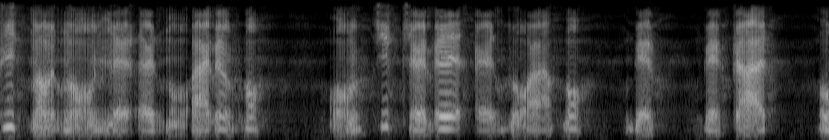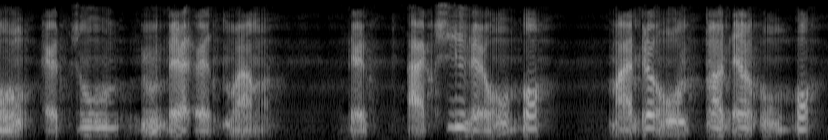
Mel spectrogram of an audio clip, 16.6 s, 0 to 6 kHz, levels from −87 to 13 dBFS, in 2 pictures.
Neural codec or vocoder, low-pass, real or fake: autoencoder, 44.1 kHz, a latent of 192 numbers a frame, MeloTTS; 5.4 kHz; fake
